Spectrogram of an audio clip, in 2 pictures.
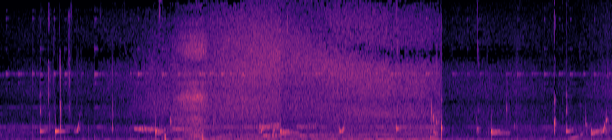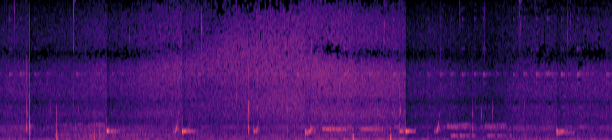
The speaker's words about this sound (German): Das Ganze dient dem Wohlgefühl und der Entspannung. Der Theatersaal verwandelt sich auf diese Weise in eine wabernde Klanglandschaft, in der es schmatzt, quietscht, rauscht, blubbert und vieles mehr.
